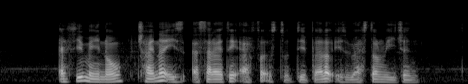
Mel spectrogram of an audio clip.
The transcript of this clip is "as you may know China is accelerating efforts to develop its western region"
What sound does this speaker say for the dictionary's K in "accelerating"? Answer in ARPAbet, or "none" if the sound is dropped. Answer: none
